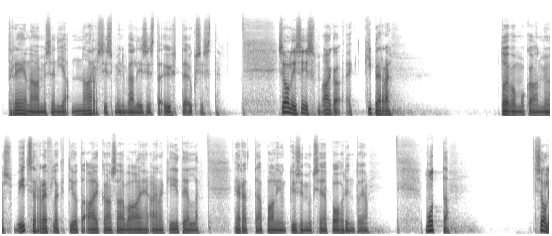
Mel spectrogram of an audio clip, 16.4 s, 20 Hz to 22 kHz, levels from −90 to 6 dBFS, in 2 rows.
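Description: Nothing goes wrong anywhere in this recording, so there's simply nothing here to point out.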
